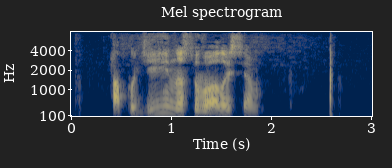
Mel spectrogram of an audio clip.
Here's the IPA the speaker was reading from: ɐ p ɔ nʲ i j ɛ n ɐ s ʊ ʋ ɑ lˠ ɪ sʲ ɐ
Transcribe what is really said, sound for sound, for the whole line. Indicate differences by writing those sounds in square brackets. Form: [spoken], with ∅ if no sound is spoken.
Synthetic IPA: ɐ p ɔ [dʲ] i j [i] n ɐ s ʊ ʋ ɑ lˠ ɪ sʲ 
